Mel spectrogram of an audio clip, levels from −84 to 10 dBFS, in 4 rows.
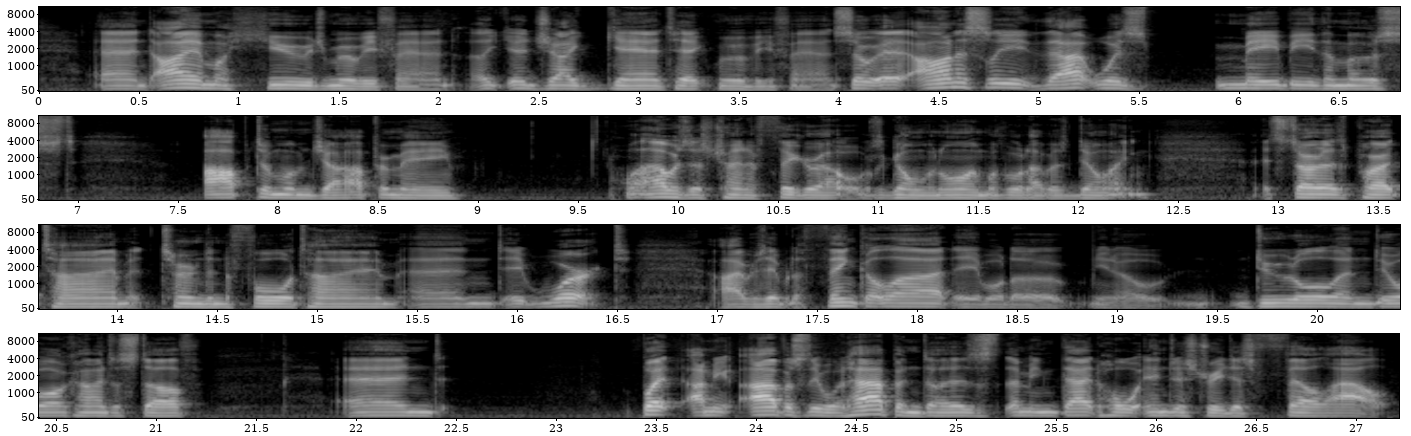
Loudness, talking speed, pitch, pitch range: -22 LUFS, 195 wpm, 115 Hz, 110-125 Hz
